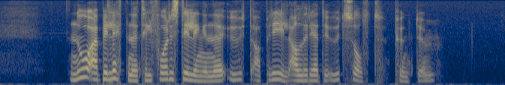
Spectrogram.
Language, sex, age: Norwegian, female, 56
